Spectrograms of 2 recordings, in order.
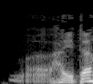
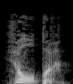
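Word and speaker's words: حيدة: Haidah bacanya fi fathil muhmalah. Muhmalah itu tidak bertitik. Yaitu haknya dan dalnya. Hak sama dalnya muhmalah tidak bertitik. Dua-duanya dibaca fathah. Haidah.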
